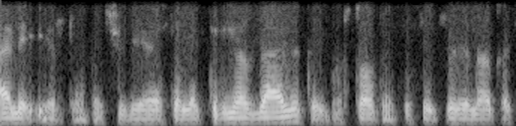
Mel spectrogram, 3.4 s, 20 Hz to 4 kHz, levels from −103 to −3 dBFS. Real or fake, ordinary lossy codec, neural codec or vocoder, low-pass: real; Opus, 24 kbps; none; 3.6 kHz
